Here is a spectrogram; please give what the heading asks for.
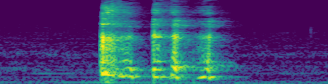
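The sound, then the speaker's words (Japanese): Short throat clearing by one person: a sharp first burst followed by two quick, rougher pulses, lasting under a second and heard alone against near silence. “恥ずかしくて隠そうとして咳払いしちゃった。”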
